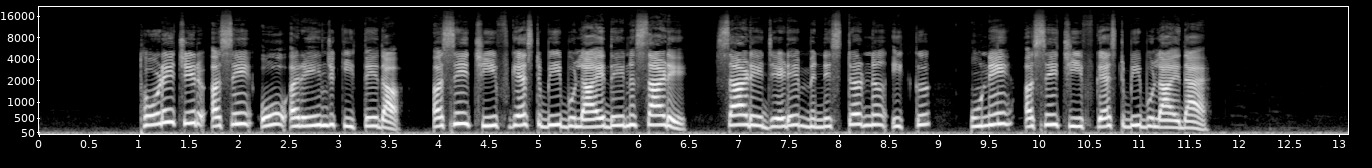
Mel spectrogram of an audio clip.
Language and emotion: Dogri, neutral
